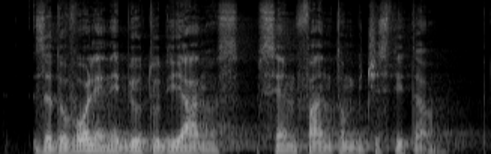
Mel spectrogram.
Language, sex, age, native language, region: Slovenian, male, 30-49, Slovenian, Savinja region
